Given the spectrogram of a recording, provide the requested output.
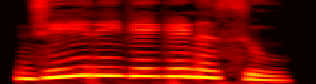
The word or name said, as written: ಜೀರಿಗೆಗೆಣಸು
